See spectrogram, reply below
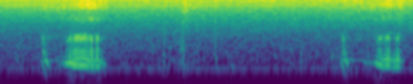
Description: Gozer the Bengal cat Snoring during a nap.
